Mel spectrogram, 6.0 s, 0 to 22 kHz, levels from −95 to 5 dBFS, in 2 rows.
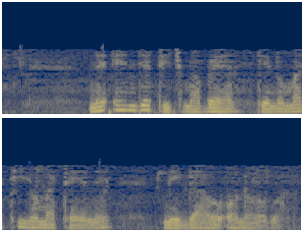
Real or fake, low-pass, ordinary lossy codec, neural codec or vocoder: fake; 7.2 kHz; AAC, 16 kbps; codec, 16 kHz, 16 kbps, FreqCodec, smaller model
